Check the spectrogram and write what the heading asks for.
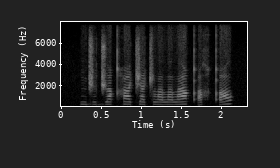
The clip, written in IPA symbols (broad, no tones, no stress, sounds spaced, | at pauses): n d͡ʒ ɯ d͡ʒ u ɐ̯ qʰ u ɐ̯ t͡ʃ a t͡ʃ lˠ e lˠ e lˠ a qʼ o χ qʼ ɔ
